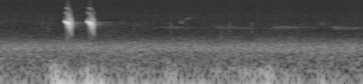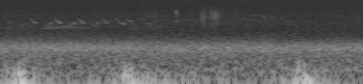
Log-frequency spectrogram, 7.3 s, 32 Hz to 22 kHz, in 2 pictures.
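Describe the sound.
Wild type 2 red crossbills give two sharp, high call notes in quick succession. Faint, scattered chirps follow over a low, steady background hiss.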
